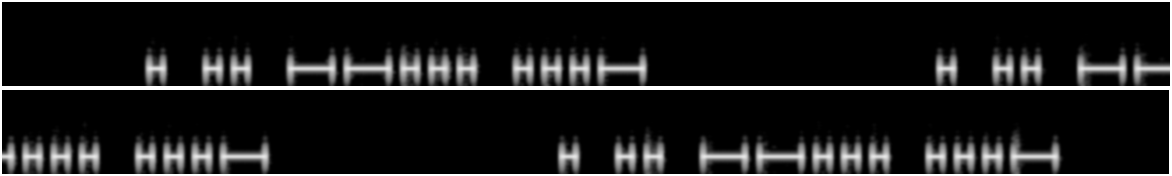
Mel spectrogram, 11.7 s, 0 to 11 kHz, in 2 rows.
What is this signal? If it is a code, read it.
Morse code, heard as a keyed tone, about 17 wpm, 700 Hz. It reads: EI7V EI7V EI7V
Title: DXCC-100 Call Signs - 4 Characters - Repeated 3x - 17wpm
